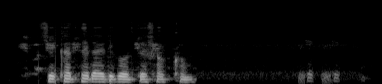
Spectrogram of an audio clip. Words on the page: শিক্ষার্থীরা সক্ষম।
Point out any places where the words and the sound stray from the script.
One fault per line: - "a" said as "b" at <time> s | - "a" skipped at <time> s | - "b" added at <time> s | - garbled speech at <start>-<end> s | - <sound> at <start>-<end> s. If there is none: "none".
- "এটি করতে" added at 1.0 s
- laugh at 3.0-3.4 s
